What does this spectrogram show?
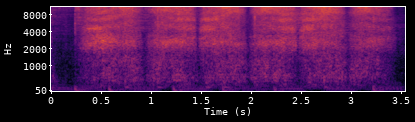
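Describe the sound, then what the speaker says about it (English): Cross-block sanding with 80-grit sandpaper across polyester glaze on the deck lid of a 1970 Dodge Challenger: rhythmic, coarse back-and-forth rasping strokes roughly every half second, close and loud, with no talking. "I'm going to start sanding it with a fresh piece of 80 grit, again the cross blocking"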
